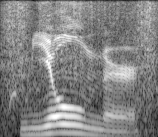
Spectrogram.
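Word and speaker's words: Mjölnir: How do you pronounce it? Mjolnir.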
